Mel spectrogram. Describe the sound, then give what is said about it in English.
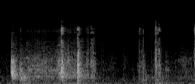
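A front door opens: a sharp latch click, a short scraping rattle and a few more quick clicks and knocks of the handle and frame, with no voices. “He walked to the door and opened it.”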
